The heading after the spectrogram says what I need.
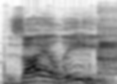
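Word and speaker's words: Xia Li: is a hive oh Zaya Lee She's an electrocute people said Hive because Lee rhymes with B and B's live in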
